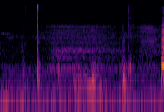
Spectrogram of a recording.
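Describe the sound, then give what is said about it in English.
A short, sharp sneeze bursts out at the very end after a quiet stretch with a faint sniff-like puff early on; the sneeze is loud and abrupt, and no one speaks. “Bless you,”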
